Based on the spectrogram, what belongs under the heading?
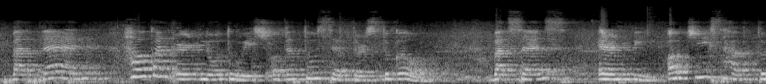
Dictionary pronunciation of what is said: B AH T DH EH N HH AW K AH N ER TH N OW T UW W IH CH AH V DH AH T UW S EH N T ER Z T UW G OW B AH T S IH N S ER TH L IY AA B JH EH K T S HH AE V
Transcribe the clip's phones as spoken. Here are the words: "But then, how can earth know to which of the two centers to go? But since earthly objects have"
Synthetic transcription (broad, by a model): B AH T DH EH N HH AW K AH N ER T N OW T UW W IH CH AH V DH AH T UW S EH N T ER S T UW G OW B AH T S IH N S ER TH IY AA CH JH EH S HH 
